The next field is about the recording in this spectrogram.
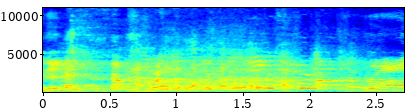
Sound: audience laughs

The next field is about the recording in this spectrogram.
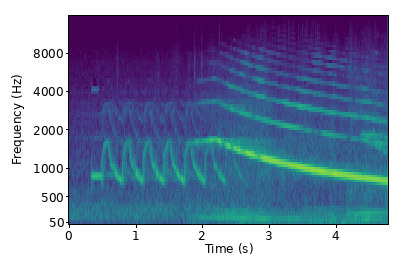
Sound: sirens wailing

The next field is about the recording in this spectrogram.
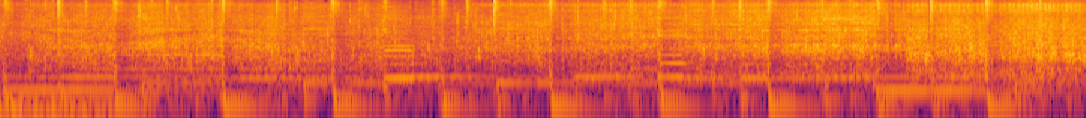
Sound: engine rumbling; gentle music

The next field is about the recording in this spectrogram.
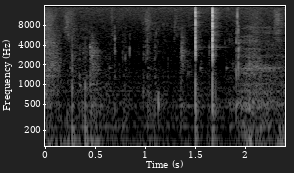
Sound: typing

